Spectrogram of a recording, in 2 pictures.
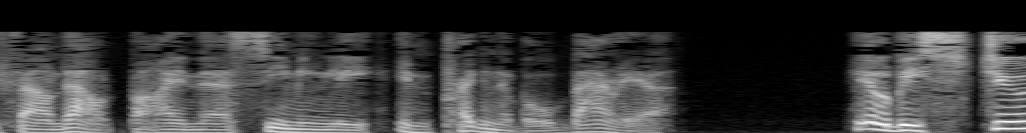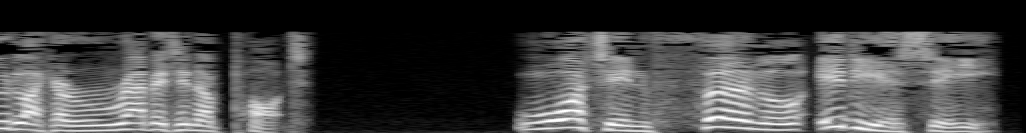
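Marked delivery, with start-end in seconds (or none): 4.3-6.7 loud, high, triumphant boast; gleeful crowing. A narrator's reading. Warrior cheers at foe's doom. 7.7-10.2 loud, high, drawn-out outburst; angry exclamation. A narrator's reading. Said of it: "Tungdil exclaimed".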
